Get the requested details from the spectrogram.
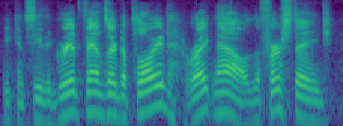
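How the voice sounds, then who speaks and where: A man's voice: a little high, normal speed, fairly bright tone. A man hosting a live launch webcast with explanatory technical commentary.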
